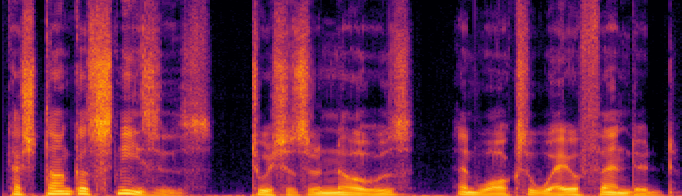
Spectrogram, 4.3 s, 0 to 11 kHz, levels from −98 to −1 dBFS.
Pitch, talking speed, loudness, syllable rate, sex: 100 Hz, 125 wpm, -16 LUFS, 4.3 syllables/s, male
